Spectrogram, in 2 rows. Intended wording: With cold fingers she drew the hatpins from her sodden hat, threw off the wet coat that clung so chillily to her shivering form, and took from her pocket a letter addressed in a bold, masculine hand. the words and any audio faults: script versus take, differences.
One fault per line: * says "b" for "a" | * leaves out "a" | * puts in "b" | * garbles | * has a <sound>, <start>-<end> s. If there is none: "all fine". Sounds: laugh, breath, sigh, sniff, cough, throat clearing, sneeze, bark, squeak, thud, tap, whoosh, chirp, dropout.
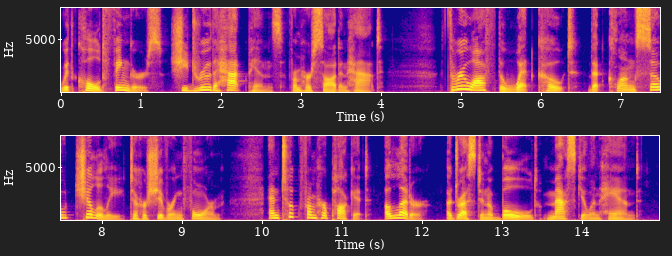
all fine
